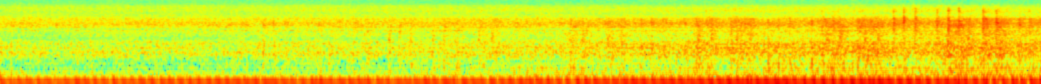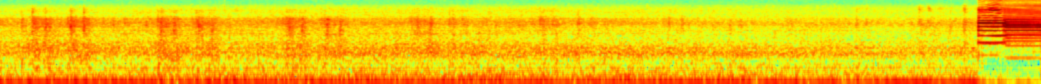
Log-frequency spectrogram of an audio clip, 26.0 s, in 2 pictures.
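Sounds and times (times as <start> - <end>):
train engine drone: 0.0 - 26.0
wheels clicking over rail joints: 7.0 - 25.2.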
